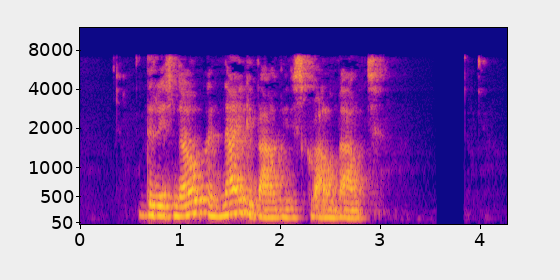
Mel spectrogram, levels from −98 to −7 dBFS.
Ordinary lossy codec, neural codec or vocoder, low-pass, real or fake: MP3, 64 kbps; codec, 16 kHz, 8 kbps, FunCodec, trained on Chinese and English, 25 frames a second; 7.2 kHz; fake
